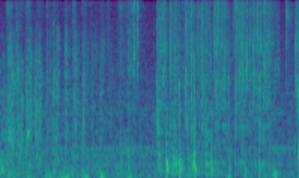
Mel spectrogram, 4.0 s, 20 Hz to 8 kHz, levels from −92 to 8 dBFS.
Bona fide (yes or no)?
yes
